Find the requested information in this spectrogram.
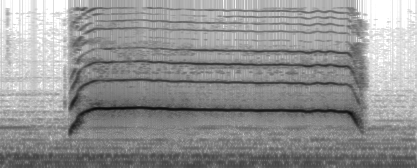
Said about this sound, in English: Then she screamed.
